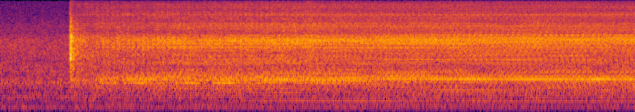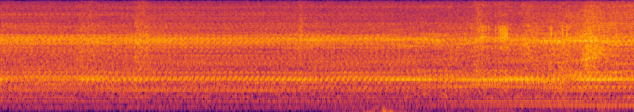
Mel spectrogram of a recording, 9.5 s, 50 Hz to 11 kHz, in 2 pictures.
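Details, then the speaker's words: Cummins diesel on a shop-floor run stand, electric lift pump from a VP44 Cummins (1999–2002) priming the engine: steady electric hum with a light, even whine and no stutter or surging; no leaks, normal fuel lift pump operation. "you hear the old pump there making the noise and I don't see any leaks so far so that means we're going to have fuel supply to the engine"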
